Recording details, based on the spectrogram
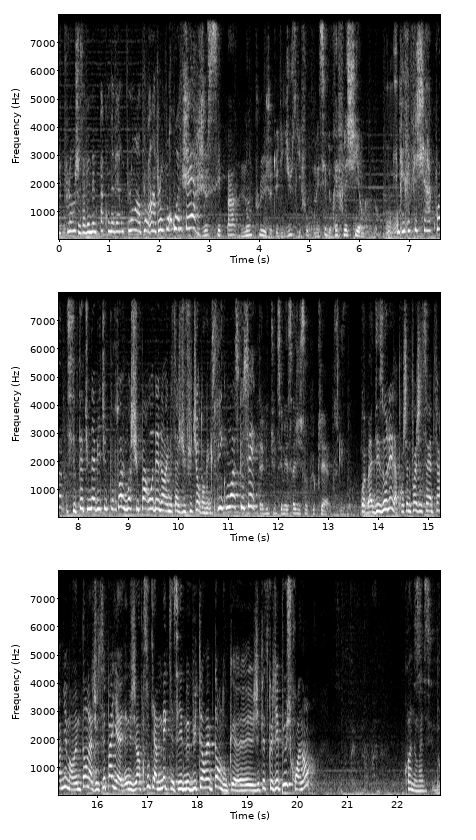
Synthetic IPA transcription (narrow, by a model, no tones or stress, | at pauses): plɑ̃ʒəsavɛmɛmpakɔ̃navɛɛ̃plɑ̃ɛ̃plɑ̃ɛ̃plɑ̃puʁkwaafɛːʁʒəsɛpanɔ̃plyʒət̪əd̪iʒyst̪̚kilfokɔ̃nesɛjd̪əʁefleʃiːʁɑ̃mɛ̃t̪nɑ̃mɛʁefleʃiʁakwasɛpø̥t̪ɛt̪χynabit̪yd̪̚puʁt̪wamɛmwaʒəsɥipaʁɔd̪ed̪ɑ̃lemesaʒd̪yfyt̪yːʁd̪ɔ̃kɛksplikmwasə̥kəsɛt̪abit̪yd̪əsemesaʒilsɔ̃plyklɛːʁɛkskʲyzmwa | wɛbad̪ezɔlelapχɔʃɛnfwaʒesɛjʁɛd̪əfɛʁmjømeɑ̃mɛmt̪ɑ̃laʒəsɛpailaʒelɛ̃pχes̬jɔ̃kiljamɛkʲːiesejɛd̪əməbyt̪eɑ̃mɛmt̪ɑ̃d̪ɔ̃køʒefɛsə̥kəʒepyʒəkχwanɔ̃ | panɔmad̪ | kwanɔmad̪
